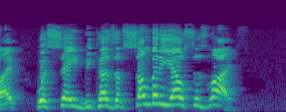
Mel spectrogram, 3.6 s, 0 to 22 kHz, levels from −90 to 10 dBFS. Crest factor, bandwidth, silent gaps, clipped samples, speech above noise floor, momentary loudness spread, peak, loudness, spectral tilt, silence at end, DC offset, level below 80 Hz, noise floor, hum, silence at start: 14 dB; 9 kHz; none; under 0.1%; 52 dB; 6 LU; 0 dBFS; -13 LUFS; -3 dB/octave; 0.7 s; under 0.1%; -68 dBFS; -65 dBFS; none; 0 s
